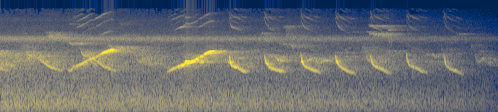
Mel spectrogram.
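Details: Northern cardinal singing in Central Park, Manhattan, New York: two loud, swooping slurred whistles, then a quick run of about seven clear downslurred notes, with a steady high insect drone behind.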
